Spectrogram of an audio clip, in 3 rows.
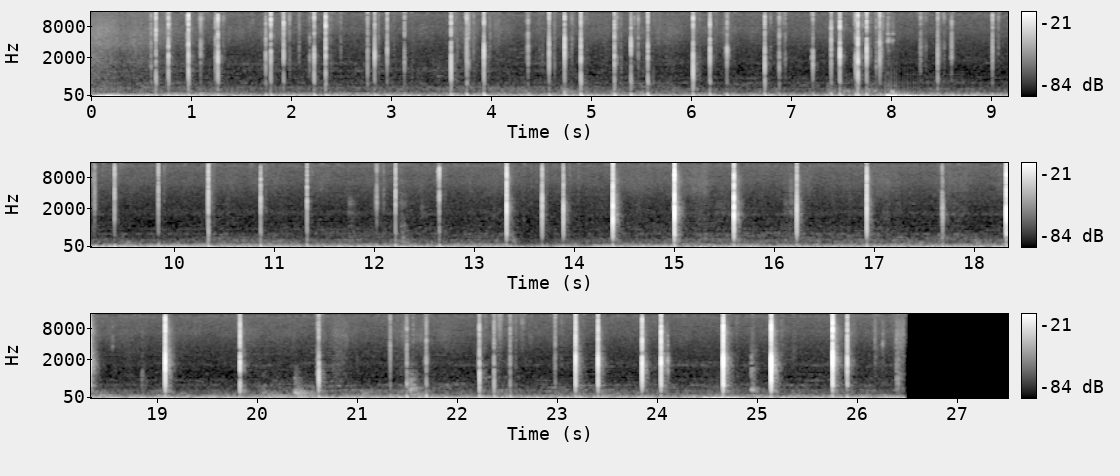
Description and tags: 53-Interacting With The Cellphone Screen
Interacting With The Cellphone Screen
Interacting, Screen, Cellphone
